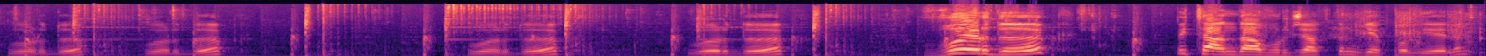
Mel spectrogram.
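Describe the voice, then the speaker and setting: A young man from Adana giving excitable, slangy live commentary over a video game for his channel's viewers. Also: fairly high pitch, normal speed, pauses often, slight background noise. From Adana, Turkey. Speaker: gaming YouTuber.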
